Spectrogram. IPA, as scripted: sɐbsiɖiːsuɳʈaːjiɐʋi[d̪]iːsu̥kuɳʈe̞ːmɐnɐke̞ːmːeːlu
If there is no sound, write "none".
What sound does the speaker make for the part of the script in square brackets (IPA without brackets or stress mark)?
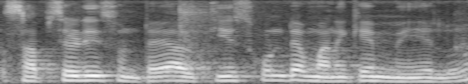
t̪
